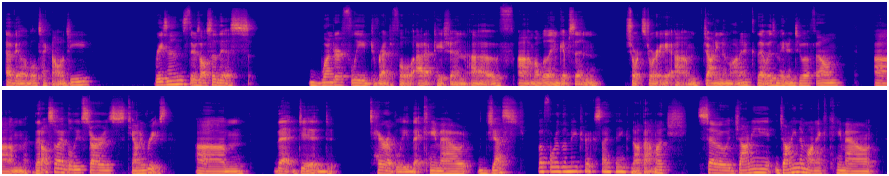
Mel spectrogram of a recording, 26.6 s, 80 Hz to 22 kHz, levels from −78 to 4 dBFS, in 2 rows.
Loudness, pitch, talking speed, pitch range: -21 LUFS, 125 Hz, 125 wpm, 115-145 Hz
